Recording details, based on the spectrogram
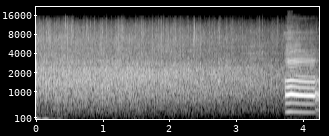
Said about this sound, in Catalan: però abans de dir les preguntes importants, donem un fort aplaudiment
